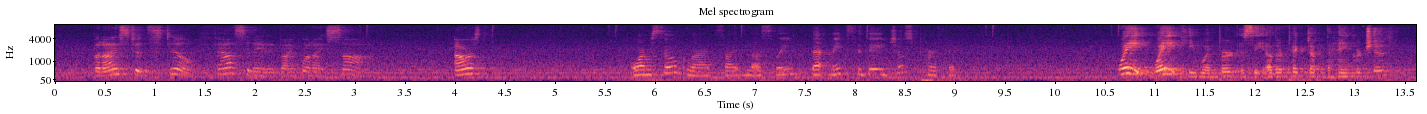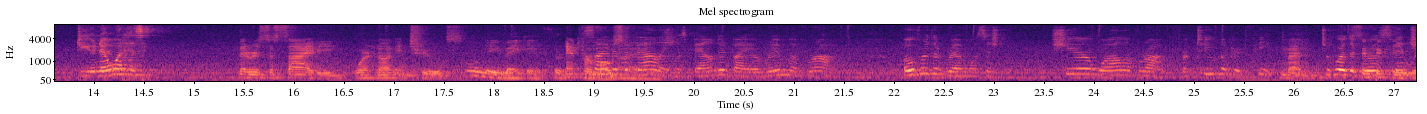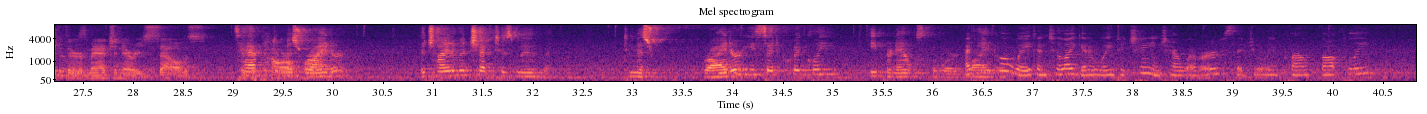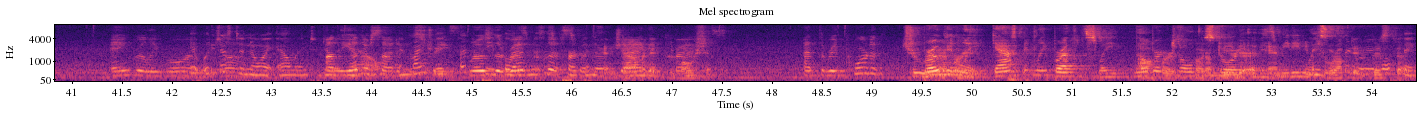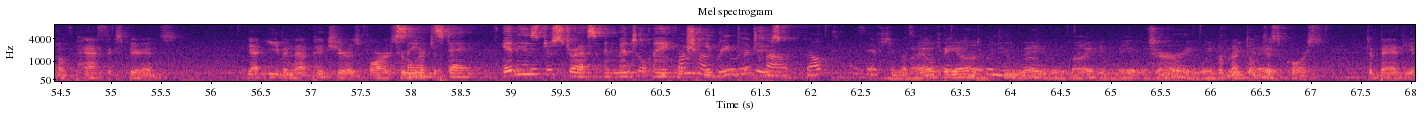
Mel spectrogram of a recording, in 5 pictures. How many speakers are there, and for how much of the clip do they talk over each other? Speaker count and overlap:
five, about 31%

